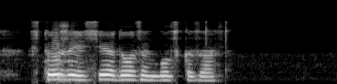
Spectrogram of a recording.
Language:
Russian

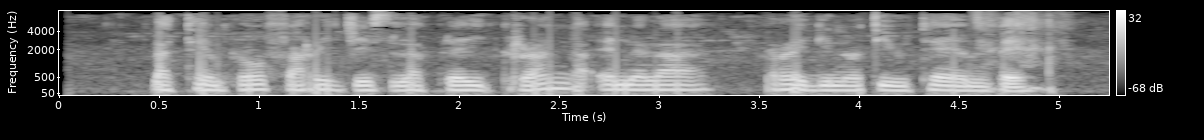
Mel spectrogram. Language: Esperanto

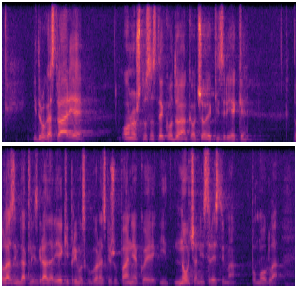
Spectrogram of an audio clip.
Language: Croatian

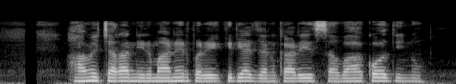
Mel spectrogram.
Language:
Magahi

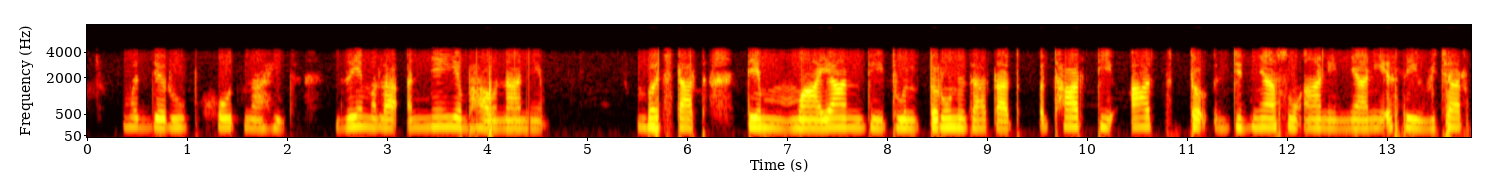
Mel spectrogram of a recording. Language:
Marathi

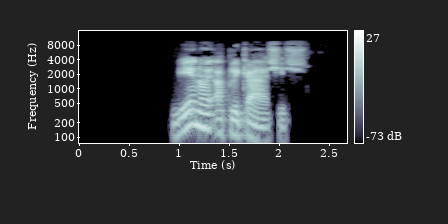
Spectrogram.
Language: Western Frisian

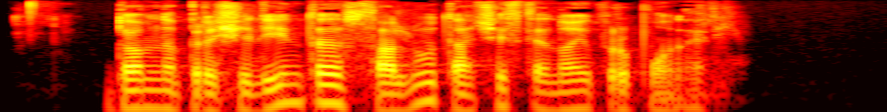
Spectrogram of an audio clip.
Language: Romanian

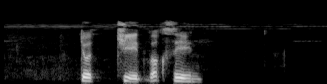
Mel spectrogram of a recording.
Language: Thai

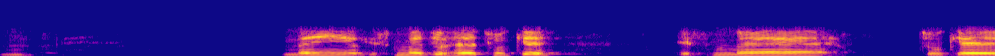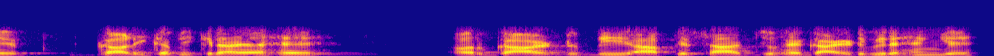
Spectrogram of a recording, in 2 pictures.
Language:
Urdu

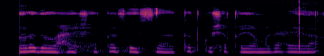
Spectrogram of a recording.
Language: Somali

